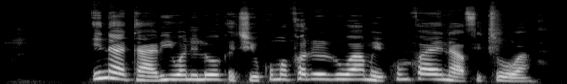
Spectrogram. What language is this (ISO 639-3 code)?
hau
